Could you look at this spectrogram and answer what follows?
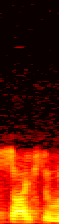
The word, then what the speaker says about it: Sikeston: Lynn in Sikeston, Missouri. Am I saying that right, Lynn? – Yeah, Sikeston, Missouri.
